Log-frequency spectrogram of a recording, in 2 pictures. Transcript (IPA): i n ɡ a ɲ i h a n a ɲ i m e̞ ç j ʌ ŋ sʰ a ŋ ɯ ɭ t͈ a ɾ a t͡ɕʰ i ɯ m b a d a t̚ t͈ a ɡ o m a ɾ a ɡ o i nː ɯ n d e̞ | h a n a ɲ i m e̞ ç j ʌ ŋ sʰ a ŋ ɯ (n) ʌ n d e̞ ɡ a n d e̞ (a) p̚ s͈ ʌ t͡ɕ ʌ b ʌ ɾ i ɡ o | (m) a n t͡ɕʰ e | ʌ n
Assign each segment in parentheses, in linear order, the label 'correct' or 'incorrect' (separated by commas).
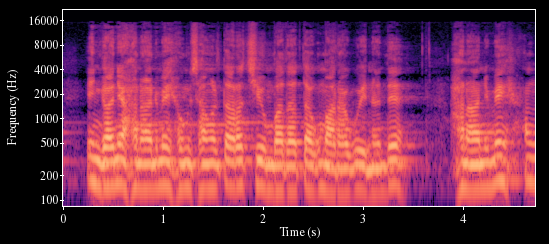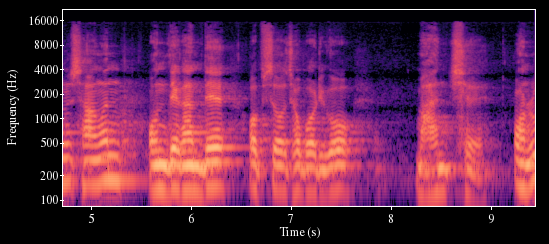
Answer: correct, incorrect, correct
